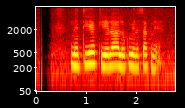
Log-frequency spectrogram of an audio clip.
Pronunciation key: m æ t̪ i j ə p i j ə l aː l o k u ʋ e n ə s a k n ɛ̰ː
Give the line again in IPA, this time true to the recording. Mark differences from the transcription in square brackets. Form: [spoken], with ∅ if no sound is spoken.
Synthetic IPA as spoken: [n] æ t̪ i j ə [k] i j ə l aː l o k u ʋ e n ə s a k n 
